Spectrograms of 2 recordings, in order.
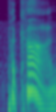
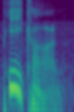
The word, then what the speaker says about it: pecan: It's first of all, it's Detroit, not Detroit, and it's pecan, not pecan. So not so much I've emphasis on the first it, syllable.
